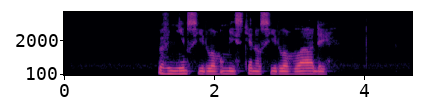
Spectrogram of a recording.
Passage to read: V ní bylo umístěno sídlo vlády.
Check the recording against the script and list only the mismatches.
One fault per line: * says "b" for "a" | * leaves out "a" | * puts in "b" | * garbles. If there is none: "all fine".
* says "sídlo" for "bylo"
